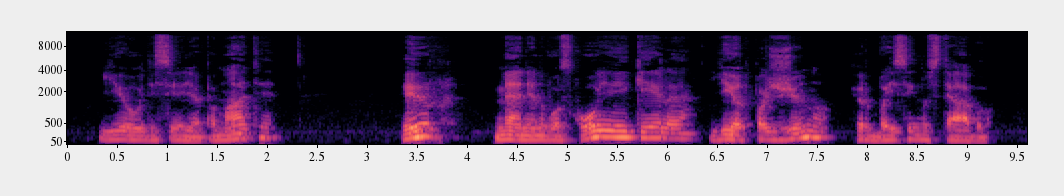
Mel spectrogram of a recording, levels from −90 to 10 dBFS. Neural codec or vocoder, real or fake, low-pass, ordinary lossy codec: none; real; 10.8 kHz; AAC, 48 kbps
